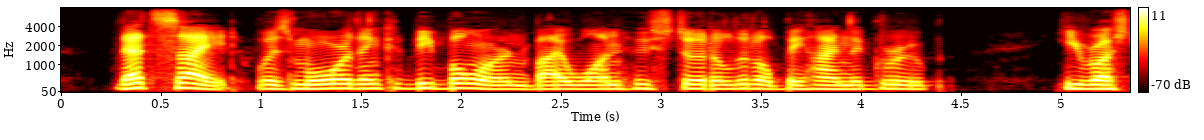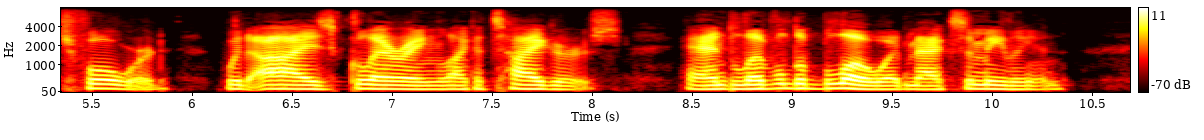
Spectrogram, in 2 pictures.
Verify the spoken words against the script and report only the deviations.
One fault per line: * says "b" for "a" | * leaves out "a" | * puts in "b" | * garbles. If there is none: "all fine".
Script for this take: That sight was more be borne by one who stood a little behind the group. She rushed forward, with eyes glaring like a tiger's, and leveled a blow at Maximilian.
* puts in "than could"
* says "He" for "She"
